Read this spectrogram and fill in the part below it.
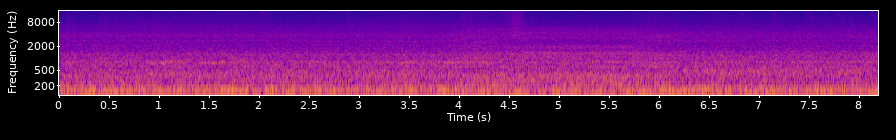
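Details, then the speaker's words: Ruud GPN 75,000 Btu 80% gas furnace blower running in AC mode on low speed with the control jumped: steady low whoosh and smooth hum, no rattles or surges; normal operation. "I got the Yeller jumped out down there and we're going straight to AC we're on low speed red on the cooling"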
